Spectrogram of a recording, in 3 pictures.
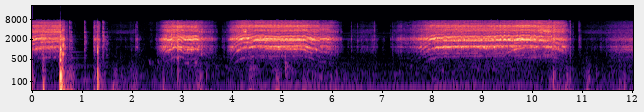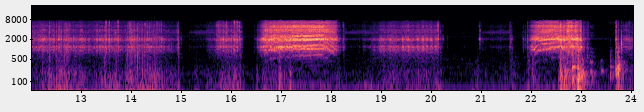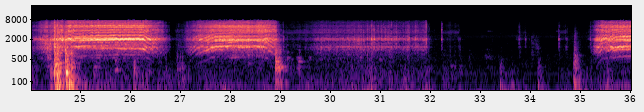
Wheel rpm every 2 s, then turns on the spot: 40, 60, 130, 30, 130, 50, 30, 10, 80, 30, 30, 70, 120, 90, 60, 30, 0, 40.
10-14 18-20 28-32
